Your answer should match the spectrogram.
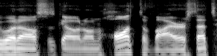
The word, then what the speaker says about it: Hantavirus: Hantavirus, that's how you say it.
